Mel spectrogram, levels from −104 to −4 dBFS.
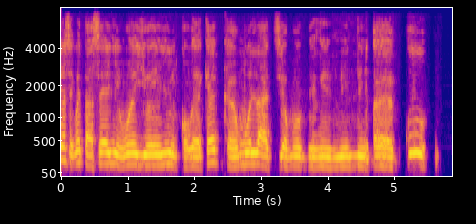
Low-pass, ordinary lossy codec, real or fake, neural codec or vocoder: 7.2 kHz; none; fake; codec, 16 kHz, 16 kbps, FunCodec, trained on Chinese and English, 50 frames a second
